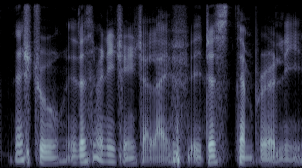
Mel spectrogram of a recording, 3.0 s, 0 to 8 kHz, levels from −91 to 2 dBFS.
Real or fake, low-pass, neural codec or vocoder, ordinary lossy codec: real; 7.2 kHz; none; none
